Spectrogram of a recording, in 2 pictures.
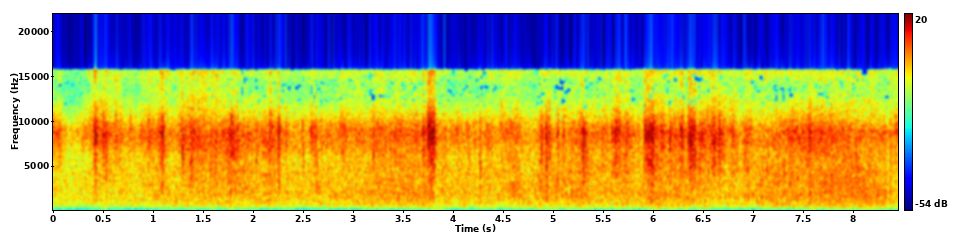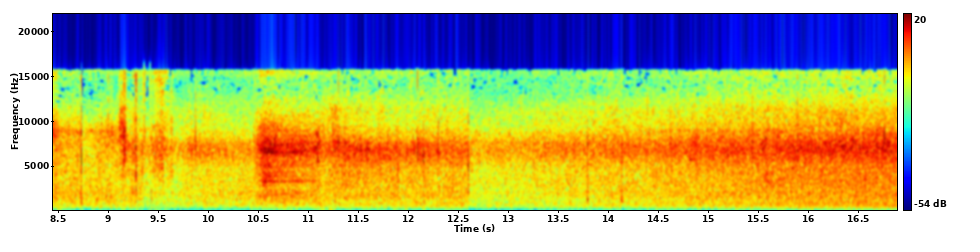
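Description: A shallow, rocky river rushing steadily over stones. Over the first part come low bumps and rustling from the camera being carried through undergrowth.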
